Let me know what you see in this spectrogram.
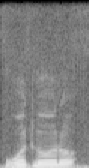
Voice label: apical alveolar, yanyuwa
